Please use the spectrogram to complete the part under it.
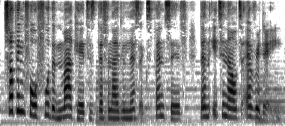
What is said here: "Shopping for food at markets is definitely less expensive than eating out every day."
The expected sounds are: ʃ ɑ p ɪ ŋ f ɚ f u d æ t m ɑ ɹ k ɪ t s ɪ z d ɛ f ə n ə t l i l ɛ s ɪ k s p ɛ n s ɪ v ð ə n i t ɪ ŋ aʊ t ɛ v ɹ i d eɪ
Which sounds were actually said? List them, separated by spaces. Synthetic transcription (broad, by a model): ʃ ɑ p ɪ ŋ f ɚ f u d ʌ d m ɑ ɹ k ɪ t ɪ z d ɛ f ə n ə t l i l ɛ s ɪ k s p ɛ n s ɪ v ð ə n i t ɪ ŋ aʊ t ɛ v ɹ i d eɪ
